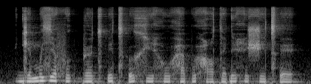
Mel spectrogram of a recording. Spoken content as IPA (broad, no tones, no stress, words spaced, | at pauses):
ɡʲemɯzʲɑ fɯ ɡ͡bøt͡sʼit͡sʼɯ xi huhæpɯ hɑteɗihi ʃit͡sʼe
